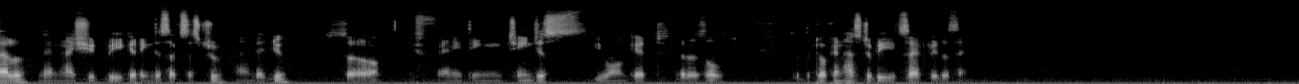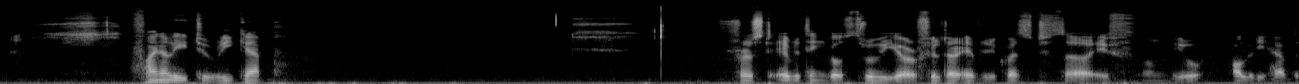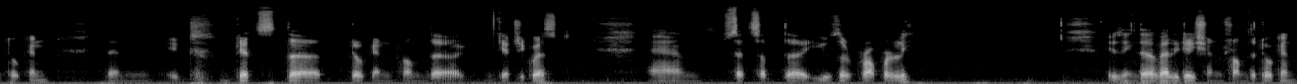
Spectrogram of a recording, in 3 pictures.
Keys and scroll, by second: 20.6 alt+1, 35.1 ctrl+shift+F12.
